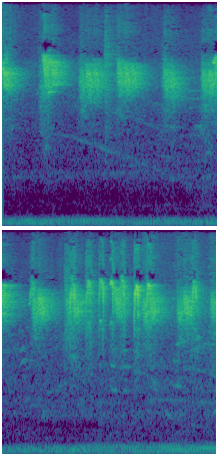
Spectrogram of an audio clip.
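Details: A male Javan bushlark aged four years gives a string of short, high whistled notes at an uneven pace over a steady low hum of background noise.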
